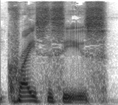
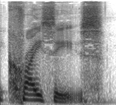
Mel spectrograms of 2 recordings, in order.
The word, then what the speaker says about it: crises: it it is titled so many crisises is that I pronounce that right crises c r i SS so many crises and you focus on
